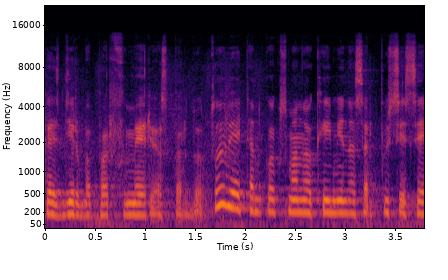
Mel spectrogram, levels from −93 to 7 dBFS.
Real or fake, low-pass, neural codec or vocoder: real; 14.4 kHz; none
